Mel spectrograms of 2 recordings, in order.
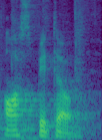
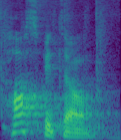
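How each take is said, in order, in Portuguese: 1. O H inicial é mudo, a palavra começa na vogal. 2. O H inicial é pronunciado como um som aspirado. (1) "e não hospital"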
